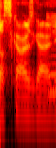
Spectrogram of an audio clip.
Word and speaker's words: Skarsgård: There's Tarzan, the one with the really fancy Alexander Skarsgård, whose name I can't even pronounce. – Oh, Skarsgård, yeah.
